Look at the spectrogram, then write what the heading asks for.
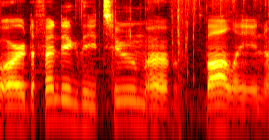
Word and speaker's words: Balin: defending the tomb of baline or I just gly say it like baline but it's like Balin that's the American pronunciation I don't know anyway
